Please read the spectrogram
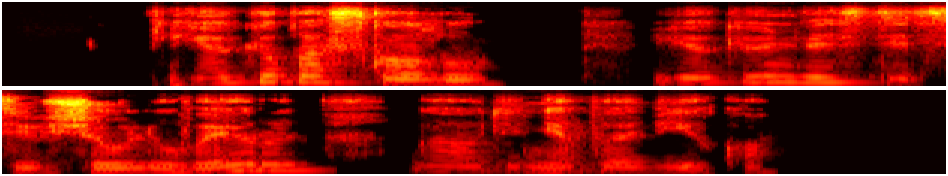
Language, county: Lithuanian, Kaunas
